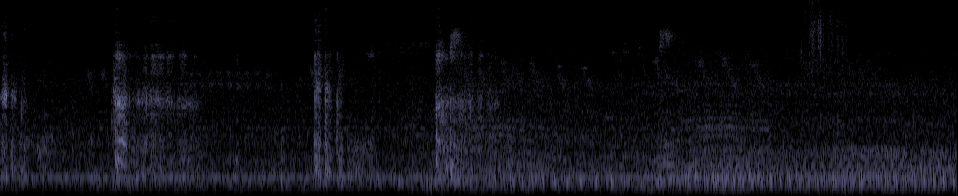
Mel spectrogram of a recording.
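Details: Hedgehog coughing in a garden: three short, sharp coughs over steady background hum and traffic-like noise.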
